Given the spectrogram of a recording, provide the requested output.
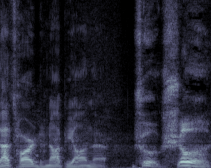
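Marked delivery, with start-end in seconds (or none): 1.7-2.7 accent from Mongolia. Going over songs on the list, saying a title in a Mongolian accent. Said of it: "my best Mongolian accent".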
